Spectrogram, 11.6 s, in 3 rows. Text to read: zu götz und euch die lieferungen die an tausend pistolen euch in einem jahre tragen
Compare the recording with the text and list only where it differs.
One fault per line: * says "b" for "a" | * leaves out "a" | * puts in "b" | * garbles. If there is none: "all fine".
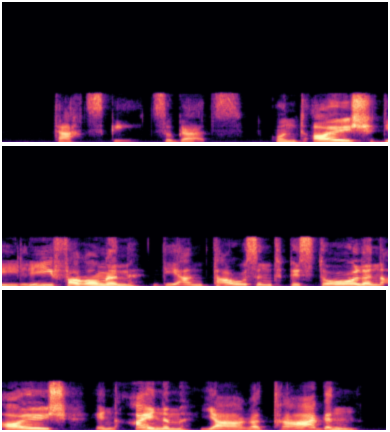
all fine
